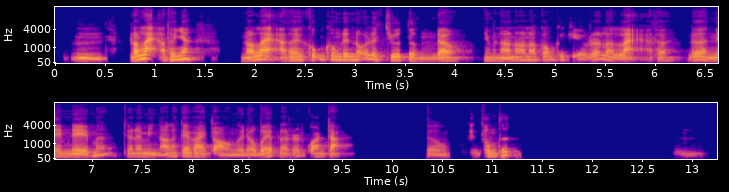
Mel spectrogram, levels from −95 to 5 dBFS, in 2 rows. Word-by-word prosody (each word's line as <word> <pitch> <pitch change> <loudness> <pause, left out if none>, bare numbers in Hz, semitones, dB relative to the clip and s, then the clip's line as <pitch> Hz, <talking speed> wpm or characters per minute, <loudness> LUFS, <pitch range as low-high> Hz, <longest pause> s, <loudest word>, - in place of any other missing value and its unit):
Ừm, 235 -3 0 0.3
nó - - +8
lạ 220 -6 +7
thôi 170 0 +2
nhá, 205 +3 +6 0.5
nó 135 +3 +3
lạ 195 -7 +6
thôi 150 +1 +1
cũng 170 +3 -2
không 180 -2 0
đến 160 0 +2
nỗi 165 +2 0
là 190 - +2
chưa 160 -3 +2
từng 115 -3 -3
đâu. 135 +2 +4 0.3
Nhưng 140 - -7
mà - - -7
nó 120 -1 +1
nó 145 +4 -1
nó 155 0 0
có 155 0 -3
một 170 - -7
cái, 170 - -6
kiểu, 95 - -6
rất - - 0
là 180 - 0
lạ 115 +1 +1
thôi 135 0 -5 0.2
đó 165 - -1
là 165 -3 +2
nêm 135 +1 -2
nếm 125 +2 +2
á, 195 +4 -4 0.2
cho 135 - -8
nên 135 +1 -4
mình 130 - -3
nói - - 0
là 150 - -5
cái 150 - 0
vai 140 -3 0
trò 105 -2 -1
người 100 +1 -5
đầu 100 -1 -3
bếp 175 - -1
là - - -4
rất 160 - -8
quan 135 - -2
trọng. - - +1 1.1
Đúng, - - -28
cái - - -15
công - - -2
thức. - - -3 1.5
Ừm, 90 -1 -23
145 Hz, 245 wpm, -22 LUFS, 125-170 Hz, 1.5 s, nó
